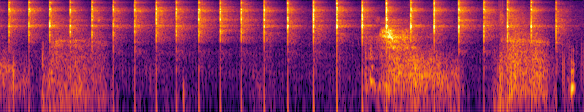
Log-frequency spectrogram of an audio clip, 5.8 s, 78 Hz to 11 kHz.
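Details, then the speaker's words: Arthroscopic right knee surgery harvesting a bone plug from the knee, 2014; rapid steady metallic surgical mallet taps, about four a second, with room noise and murmured talk. "We think we've measured about an 8 mm plug of bone. We're going to try to take that from your knee. You'll hear us tapping."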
